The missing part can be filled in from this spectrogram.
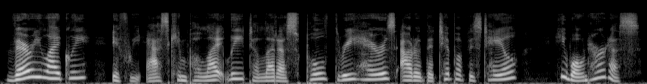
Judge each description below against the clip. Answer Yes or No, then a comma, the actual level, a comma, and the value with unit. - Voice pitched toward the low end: No, high, 220 Hz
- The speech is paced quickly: Yes, fast, 220 wpm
